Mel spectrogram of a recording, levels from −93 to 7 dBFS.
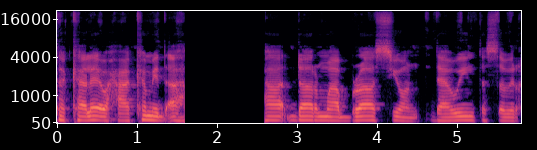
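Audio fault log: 1.59–2.60 s, playback stall: right after "kale waxaa ka mid" the speech stops dead and goes silent for about 1.0 s, then resumes with "dermabrasion daawaynta". The player likely ran short of data or was briefly blocked, so output halted until it caught up.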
